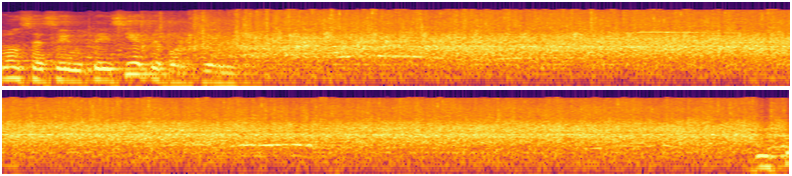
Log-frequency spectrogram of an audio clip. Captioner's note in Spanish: Aplausos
